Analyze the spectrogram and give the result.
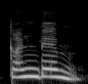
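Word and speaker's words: condemn: एन कॉलम, autumn, कंडेम, हाईम, सॉलि डैम बोलते हो कि नहीं बोलते हो?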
